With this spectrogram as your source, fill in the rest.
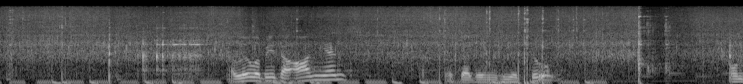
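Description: Mussels sizzle and hiss in a hot pan.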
